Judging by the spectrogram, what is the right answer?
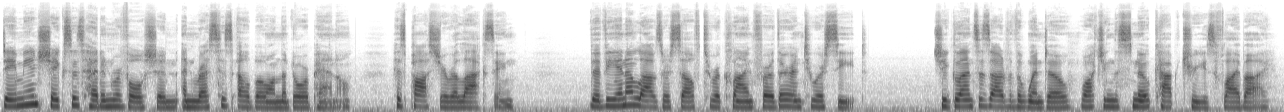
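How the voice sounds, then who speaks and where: A woman narrating a dark vampire audio drama in a composed, scripted storytelling style. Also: fairly low pitch, steady tone, normal speed, close to an everyday voice.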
